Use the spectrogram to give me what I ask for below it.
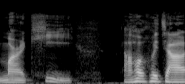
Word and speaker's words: marquis: 老师刚刚提到 legend 这个传说，就基本上这是一个故事，这样一路传下来，我们不知道它的真伪，但是是有人这样子传送下来的。根据这个传说呢，a cruel marquis，这个 s 的话其实是不发音的。好，在这边的话，其实很多时候你可能有听到有人讲 marquis。然后会加 s，我听过人家说 Marquis de Sade, for example, that's the origin of the word sadism.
